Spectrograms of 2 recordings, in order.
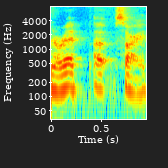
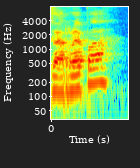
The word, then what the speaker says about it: arepa: So, the last one is an arepa. Pronunciation. – So, yeah, pronunciation there is arepa. – Okay. Arepa.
